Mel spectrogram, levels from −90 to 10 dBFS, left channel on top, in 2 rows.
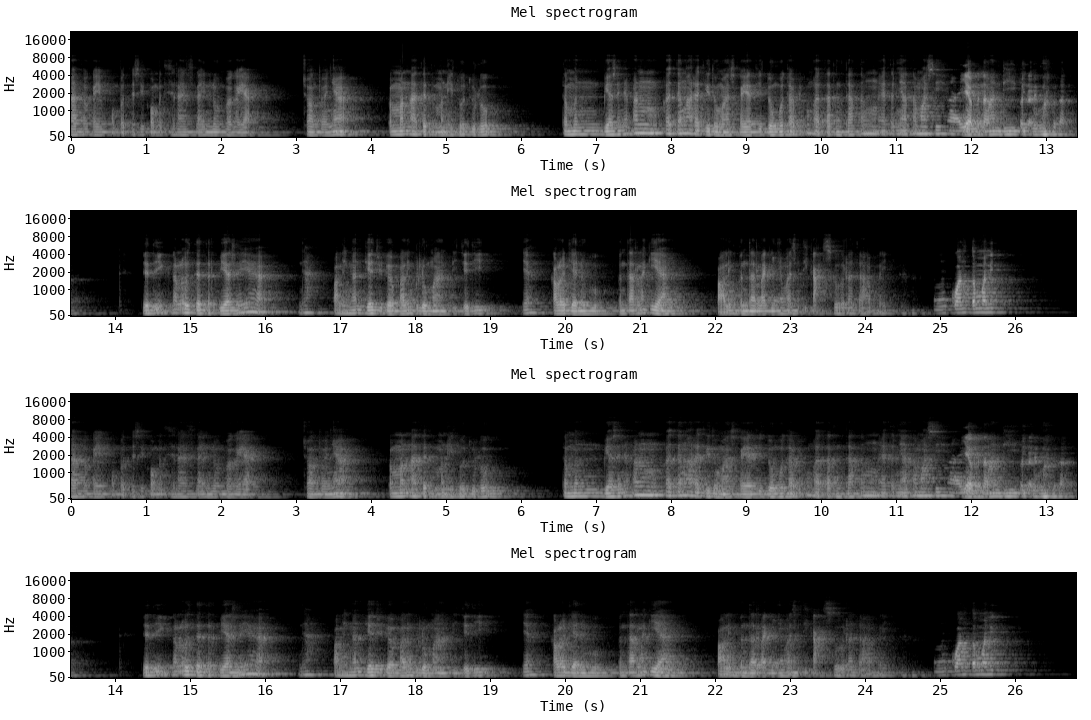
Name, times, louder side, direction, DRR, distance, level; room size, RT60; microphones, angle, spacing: voice 1, 0.0-2.4 3.2-3.7 4.2-5.6 6.6-13.1 14.4-16.0 16.5-19.0 19.4-21.4 22.0-24.3, left 2 dB, 35° left, 7 dB, 0.6 m, -31 dB
voice 2, 11.7-12.3 12.7-13.3 22.8-23.0 24.9-25.7, left 3 dB, 90° left, 8 dB, 0.7 m, -31 dB
9.2 x 8.0 x 3.1 m, 0.96 s
head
